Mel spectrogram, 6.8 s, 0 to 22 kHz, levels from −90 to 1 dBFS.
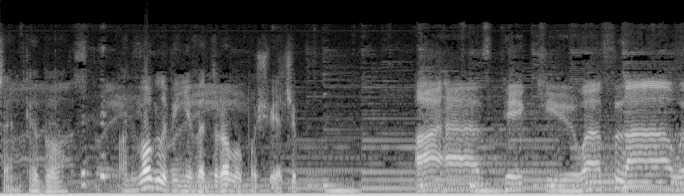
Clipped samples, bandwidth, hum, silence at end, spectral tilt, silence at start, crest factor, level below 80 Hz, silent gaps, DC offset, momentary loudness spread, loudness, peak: under 0.1%; 13.5 kHz; none; 0 s; -6.5 dB/octave; 0 s; 18 dB; -44 dBFS; none; 10%; 9 LU; -19 LUFS; 0 dBFS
